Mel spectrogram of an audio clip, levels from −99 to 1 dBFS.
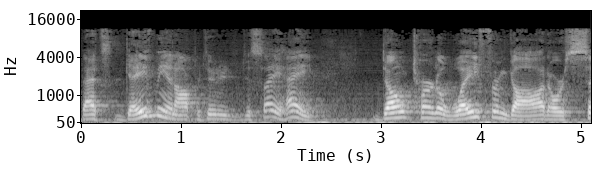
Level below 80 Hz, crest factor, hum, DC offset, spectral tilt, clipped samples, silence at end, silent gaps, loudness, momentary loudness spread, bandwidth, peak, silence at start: -42 dBFS; 16 dB; none; under 0.1%; -5.5 dB/octave; under 0.1%; 0 s; none; -17 LUFS; 11 LU; 11.5 kHz; 0 dBFS; 0 s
